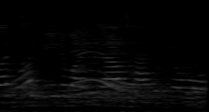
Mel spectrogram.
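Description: Faint background chatter of children's voices and murmured talk, with no clear words.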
